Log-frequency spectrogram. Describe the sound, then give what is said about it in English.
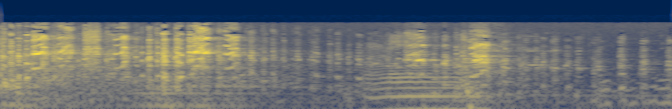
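A rooster clucks in a rapid, jittery burst, then lets out a longer, drawn-out squawk before trailing off into fainter clucks. It is fairly loud, with no talking. “I think the rooster's sick, Min.”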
